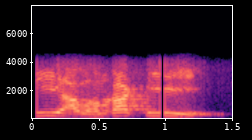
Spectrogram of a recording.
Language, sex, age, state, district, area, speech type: Maithili, male, 45-60, Bihar, Darbhanga, rural, conversation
